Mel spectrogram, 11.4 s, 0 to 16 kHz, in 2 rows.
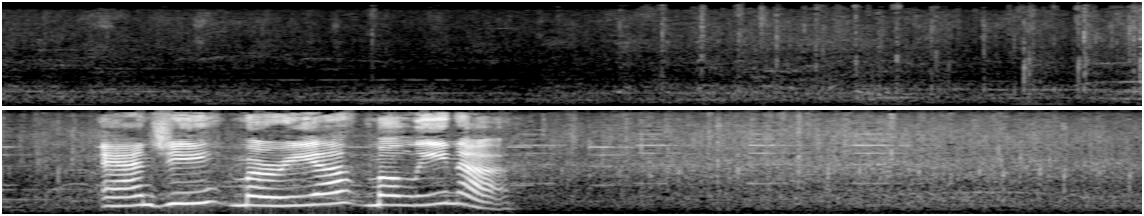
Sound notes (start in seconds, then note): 4.3 applause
